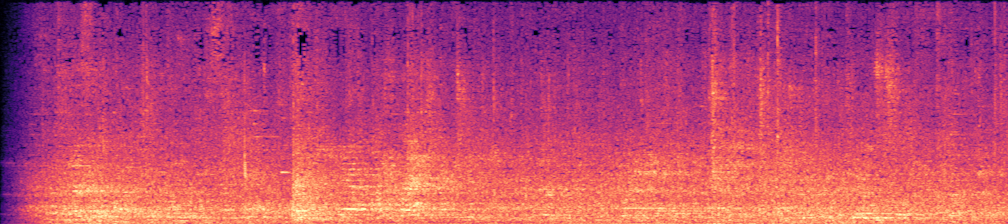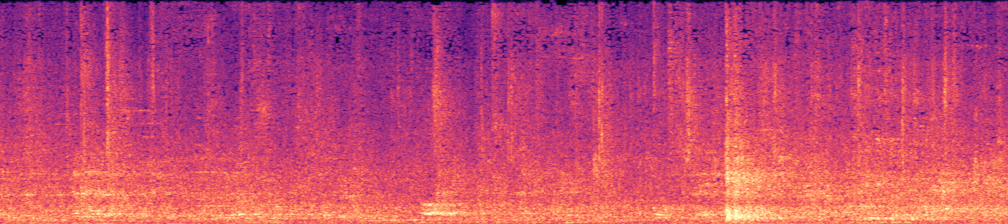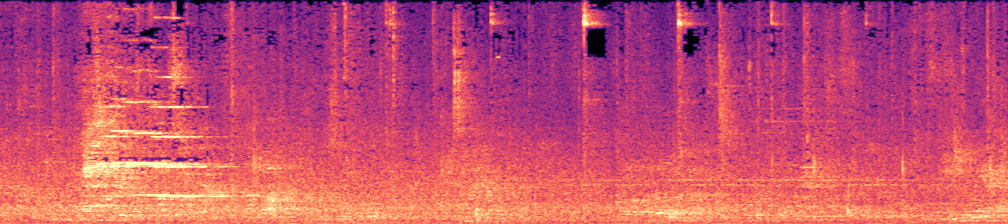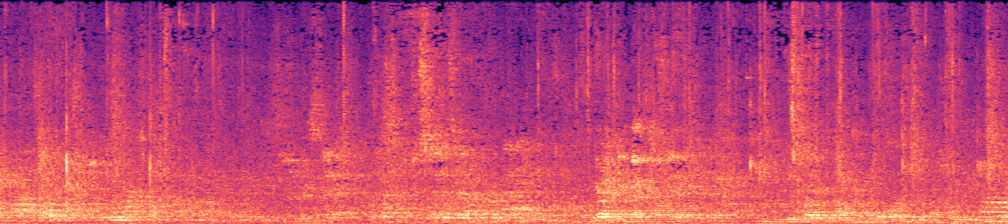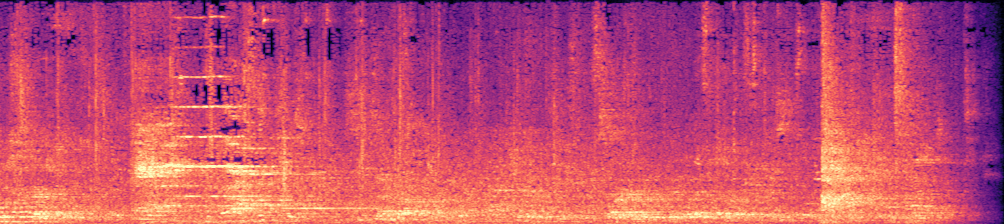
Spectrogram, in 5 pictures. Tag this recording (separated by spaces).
austin building field-recording office texas lobby city ambience tower block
